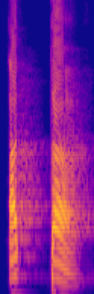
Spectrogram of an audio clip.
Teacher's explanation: Kalau betul otomatis keluar tuh sifat hamas, udaranya keluar.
